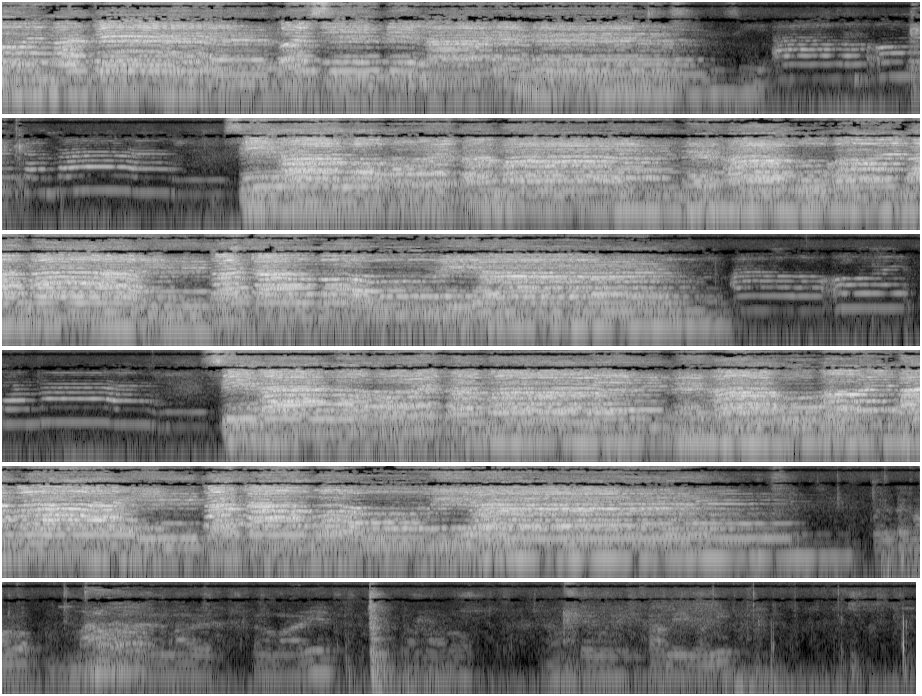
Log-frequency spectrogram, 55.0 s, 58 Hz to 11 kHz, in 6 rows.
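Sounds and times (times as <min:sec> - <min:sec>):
choir singing a hymn: 0:00.0 - 0:07.6, 0:11.4 - 0:25.7, 0:29.6 - 0:45.6, 0:46.5 - 0:48.1.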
